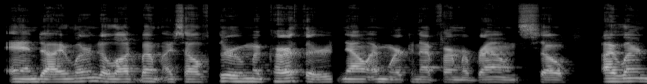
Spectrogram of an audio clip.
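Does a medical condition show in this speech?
Yes: cerebral palsy; from birth, brain injury from oxygen loss at fast birth, trouble remembering multiple tasks, hand movement and writing difficulty.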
